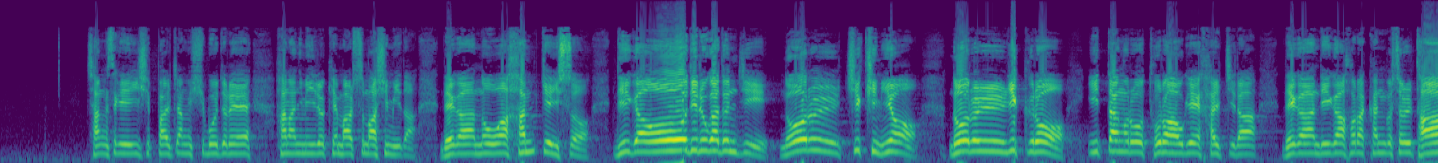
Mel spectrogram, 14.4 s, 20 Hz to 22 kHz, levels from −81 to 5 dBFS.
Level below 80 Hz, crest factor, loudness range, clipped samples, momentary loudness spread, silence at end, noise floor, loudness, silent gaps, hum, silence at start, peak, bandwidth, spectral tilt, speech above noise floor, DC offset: -48 dBFS; 12 dB; 6 LU; 0.9%; 12 LU; 0 s; -57 dBFS; -12 LUFS; none; none; 0.9 s; 0 dBFS; 19 kHz; -2.5 dB/octave; 44 dB; under 0.1%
